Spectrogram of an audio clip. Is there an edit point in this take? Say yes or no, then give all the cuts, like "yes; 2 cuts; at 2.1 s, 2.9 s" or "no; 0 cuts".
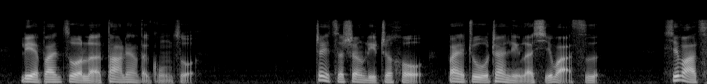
yes; 1 cut; at 2.9 s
